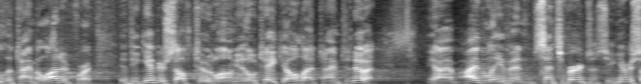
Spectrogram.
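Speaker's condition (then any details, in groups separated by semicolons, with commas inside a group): No condition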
